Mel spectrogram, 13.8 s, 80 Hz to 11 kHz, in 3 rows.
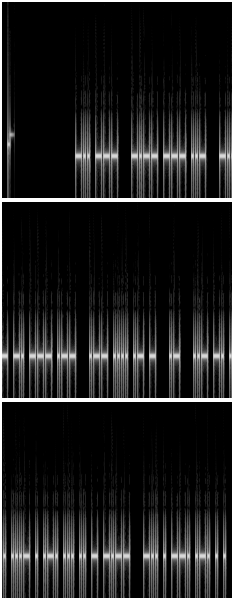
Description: Morse code, heard as a keyed tone, about 30 wpm, 700 Hz. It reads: DO YOU KNOW WHAT A UNIVERSITY DEGREE
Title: Sentences from Top 1500 Words 30wpm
